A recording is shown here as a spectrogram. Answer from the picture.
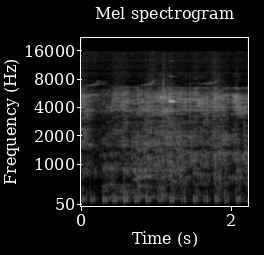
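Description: Faint engine running, a rapid even low pulsing with no speech over it.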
